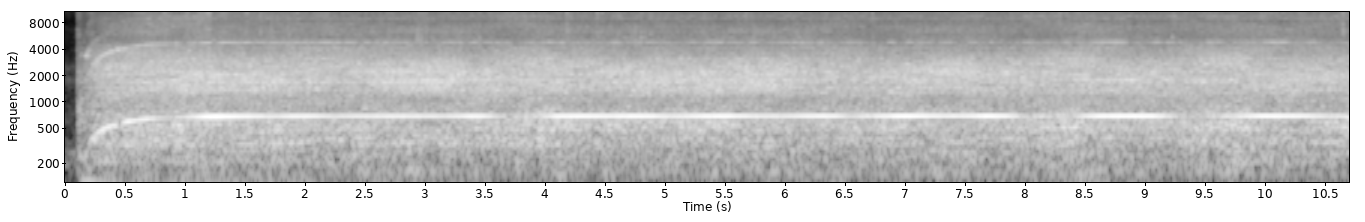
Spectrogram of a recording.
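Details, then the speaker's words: Basic hard-floor vacuum (GMO label, proprietary-fitting hard floor attachment, flip-down brush) running: steady shrill motor whine at one pitch with rushing hiss; sounds clogged, airflow choked somewhere, cause unconfirmed, though it still works. "sounds pretty clogged to me other than that it does seem to work so I'm not gonna do much with this"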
